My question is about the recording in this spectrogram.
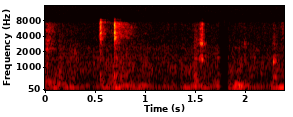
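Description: Near silence with a few faint clicks: two in quick succession about half a second in, and another near the end.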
